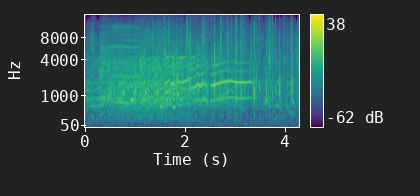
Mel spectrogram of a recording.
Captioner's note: people laughing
